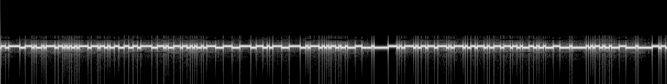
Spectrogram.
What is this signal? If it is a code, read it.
RTTY, about 45.45 baud. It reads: THERE WITH FOOTNOTES. A U.S.
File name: fsk170 / usnavy5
